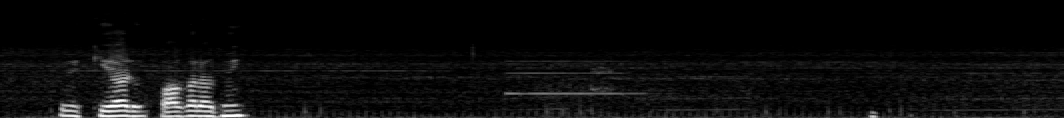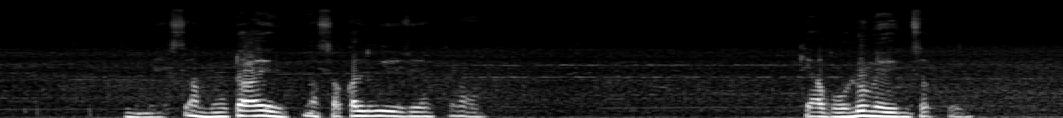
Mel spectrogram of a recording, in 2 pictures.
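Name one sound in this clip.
A heavy forklift engine hums steadily.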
